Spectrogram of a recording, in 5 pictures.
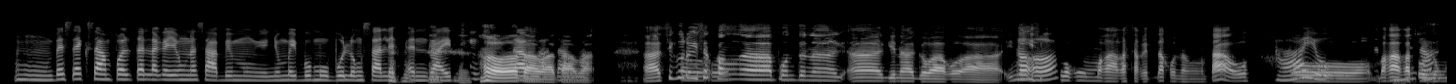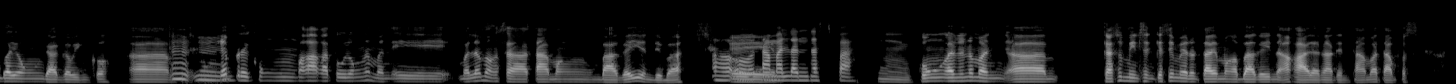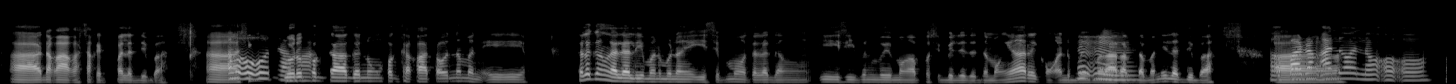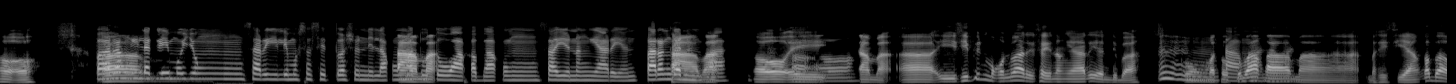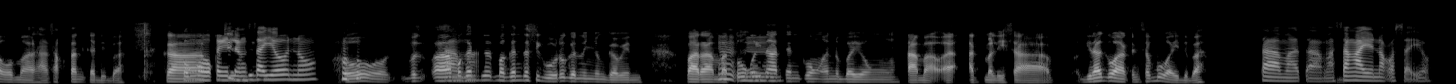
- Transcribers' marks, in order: chuckle; snort; drawn out: "o"; other background noise; sniff; sniff; tapping; sniff; drawn out: "um"; dog barking; sniff; sniff; chuckle
- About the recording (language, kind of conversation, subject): Filipino, unstructured, Paano mo natutukoy kung ano ang tama at mali sa iyong buhay?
